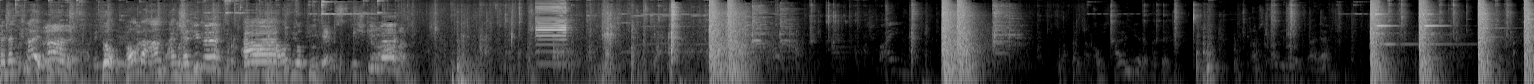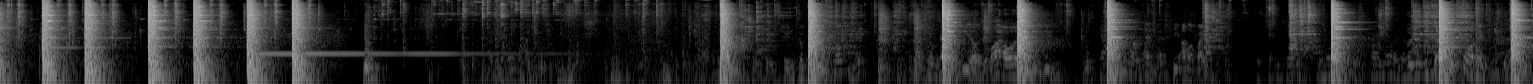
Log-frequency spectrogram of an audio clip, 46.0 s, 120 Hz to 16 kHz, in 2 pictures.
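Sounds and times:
gunshots: 10.6 - 11.5, 14.1 - 14.9, 22.2 - 24.6, 25.2 - 27.8
steel target clanging: 20.6 - 28.1, 45.7 - 46.0.

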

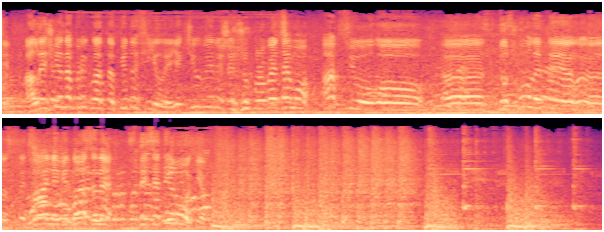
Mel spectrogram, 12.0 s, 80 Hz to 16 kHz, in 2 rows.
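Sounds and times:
sharp ringing percussion strikes: 6.8 - 12.0
low drum strikes: 7.2 - 12.0.

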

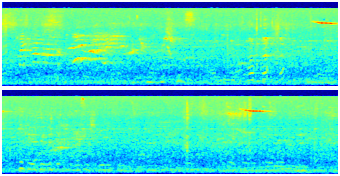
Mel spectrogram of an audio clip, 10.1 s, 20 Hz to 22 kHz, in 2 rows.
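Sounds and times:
distant city traffic hum: 0.0 - 10.0.

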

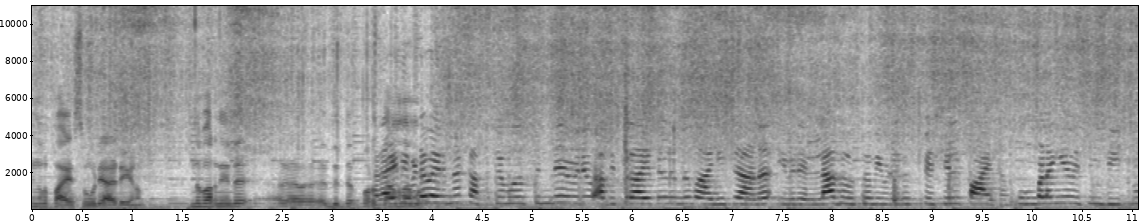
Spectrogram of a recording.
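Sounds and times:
man talking: 0.0 - 3.9
food sizzling in a pan: 0.0 - 11.0.

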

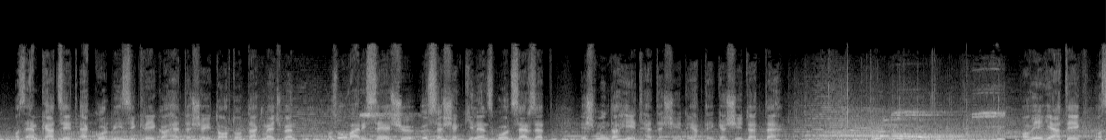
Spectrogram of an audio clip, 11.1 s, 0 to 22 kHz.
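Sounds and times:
crowd cheering and shouting: 5.8 - 11.0.

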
